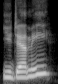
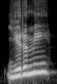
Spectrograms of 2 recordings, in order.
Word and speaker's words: Udemy: public speaking course on Udei, Udemy Udei, I always said it wrong, but he had an online course and I was helping him to promote it.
